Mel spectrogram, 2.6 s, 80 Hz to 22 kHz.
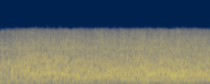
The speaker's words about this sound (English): That is not yet the sound of a jet engine. Jets, like Model Ts, need cranking to get up the speed of the engine. That's an auxiliary motor, about 25 horsepower, which is rolled up beside the plane to start it.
